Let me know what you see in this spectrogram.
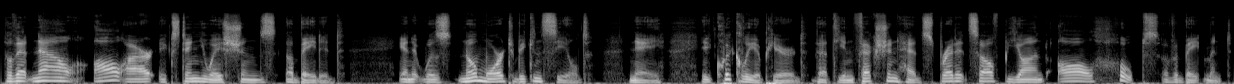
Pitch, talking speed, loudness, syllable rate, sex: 115 Hz, 145 wpm, -20 LUFS, 4.4 syllables/s, male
